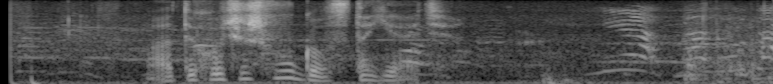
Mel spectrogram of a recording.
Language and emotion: Russian, angry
